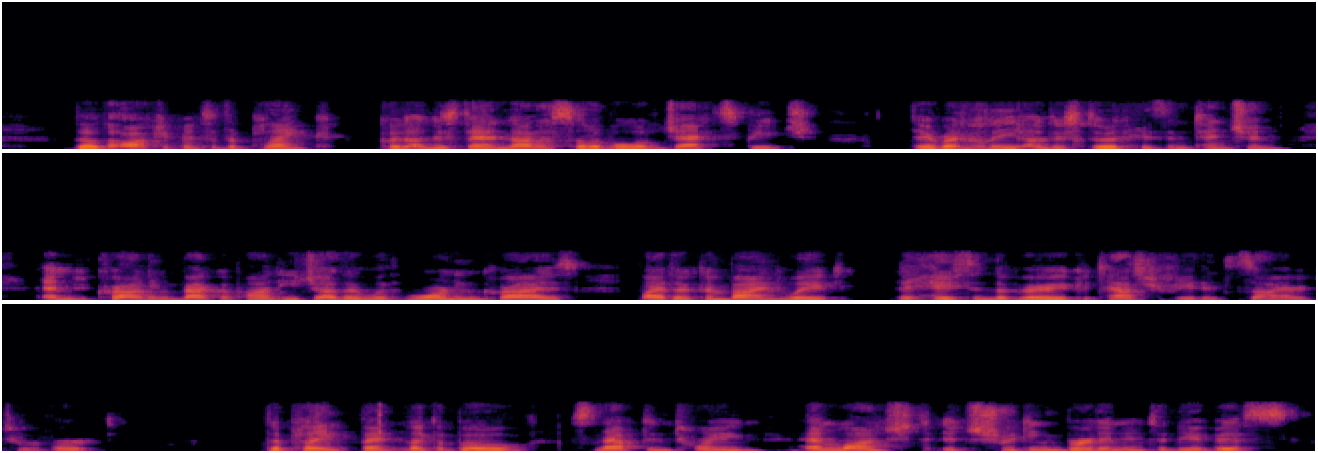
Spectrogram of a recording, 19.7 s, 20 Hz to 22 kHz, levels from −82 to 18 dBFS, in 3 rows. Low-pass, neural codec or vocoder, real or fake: 7.2 kHz; codec, 16 kHz in and 24 kHz out, 1.1 kbps, FireRedTTS-2 codec; fake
